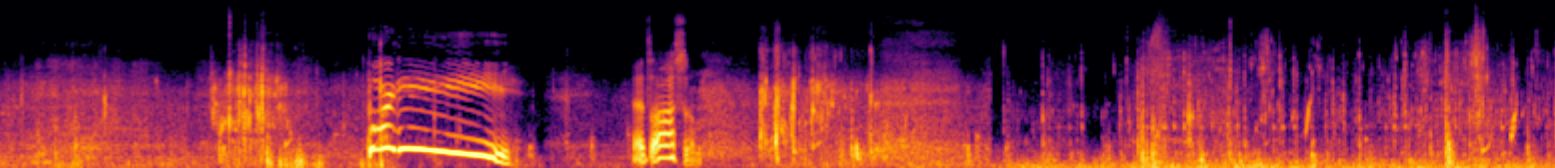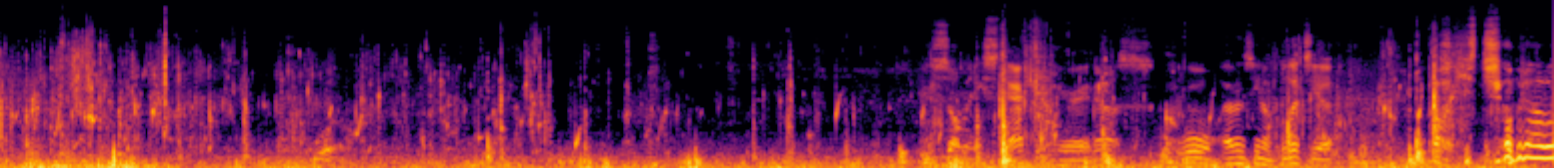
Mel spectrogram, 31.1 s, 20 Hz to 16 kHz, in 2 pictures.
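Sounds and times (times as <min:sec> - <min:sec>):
water lapping against hull: 0:00.0 - 0:31.0
water splash: 0:02.1 - 0:04.0, 0:07.6 - 0:09.2.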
